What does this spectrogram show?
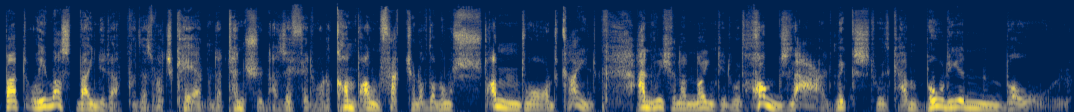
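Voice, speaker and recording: Guy doing a bookish old-time ship's doctor, dry and earnest, formal wording, husky creaky voice. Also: mid-range voice, big pitch swings, no echo, full character voice. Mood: grave, assured. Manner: measured, formal, pedantic. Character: learned, precise Irish ship's surgeon, drily earnest.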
